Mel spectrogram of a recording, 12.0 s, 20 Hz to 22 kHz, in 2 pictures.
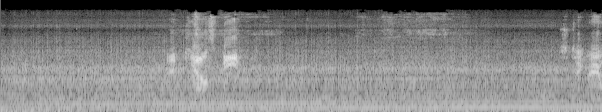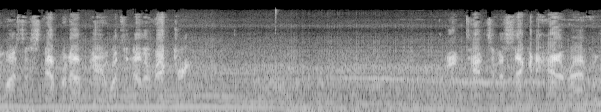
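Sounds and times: kart engine at high revs: 0.0 - 12.0.

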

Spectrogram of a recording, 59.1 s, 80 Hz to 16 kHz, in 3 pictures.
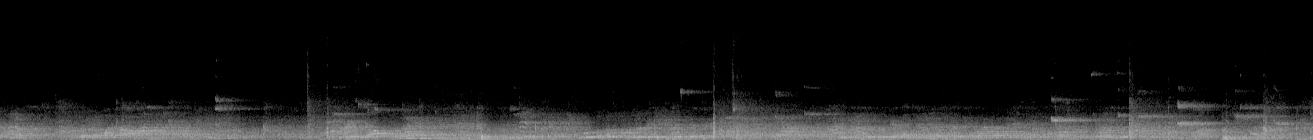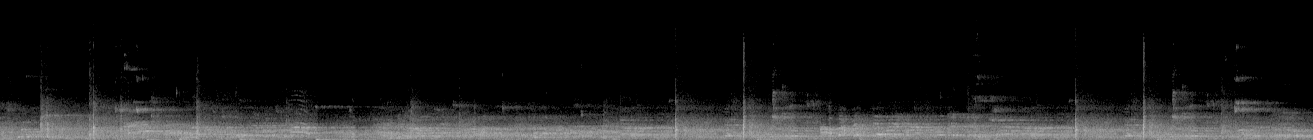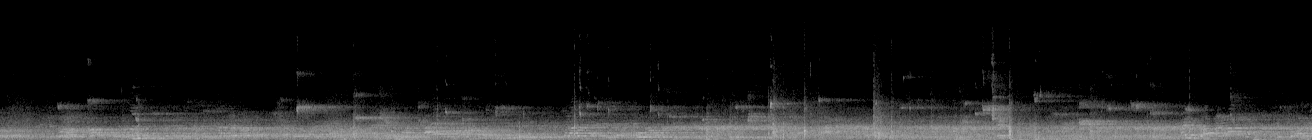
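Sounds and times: chatter of many voices: 0.0 - 59.0
sneakers squeaking on wooden floor: 10.2 - 12.6, 15.8 - 25.2, 30.9 - 32.0, 34.0 - 34.9, 36.6 - 38.8, 43.6 - 47.4, 48.0 - 59.0.

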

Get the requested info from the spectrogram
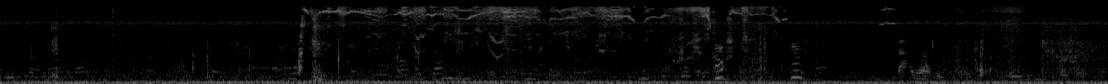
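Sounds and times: macaques squealing: 3.0 - 8.2, 8.8 - 9.0.

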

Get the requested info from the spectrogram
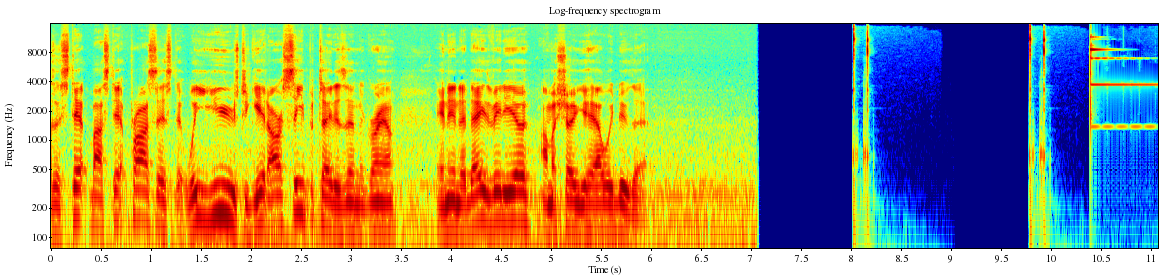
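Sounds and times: double mouse click: 8.0 - 8.3, 9.8 - 10.0
notification bell ding: 10.4 - 11.0.

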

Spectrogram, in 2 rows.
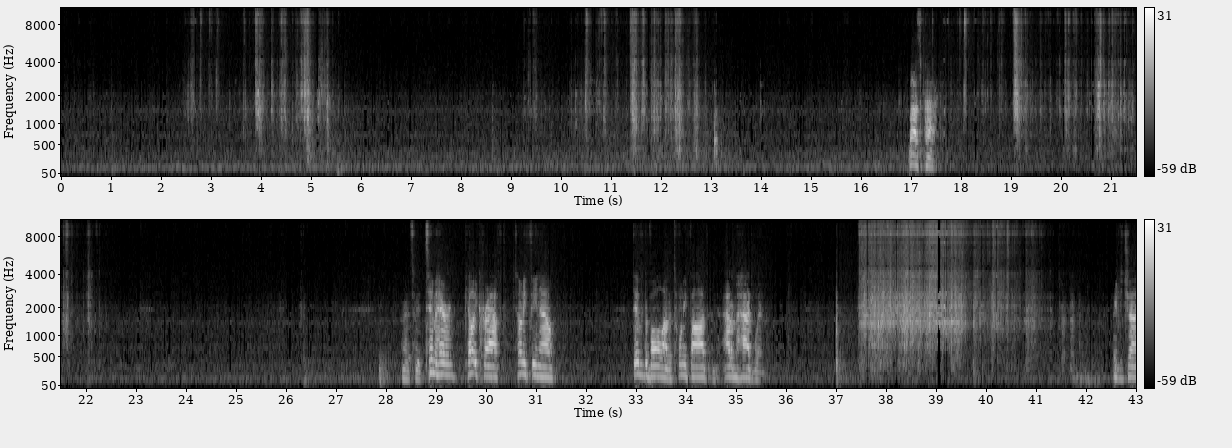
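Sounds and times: foil wrapper tearing and crinkling: 2.5 - 5.4, 10.3 - 12.8, 17.8 - 22.3, 37.4 - 41.4.

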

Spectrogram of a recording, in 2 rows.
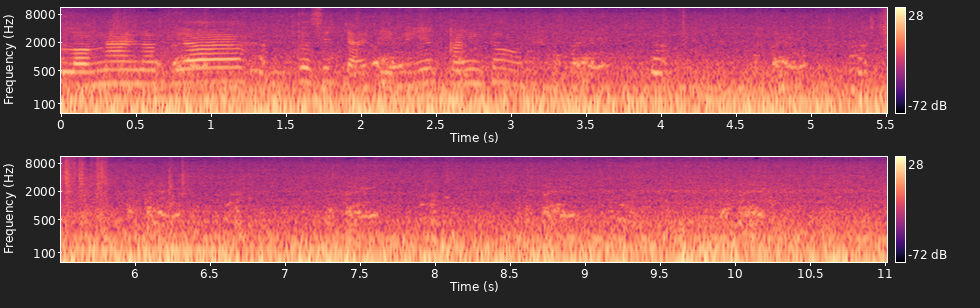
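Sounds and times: person speaking: 0.0 - 3.3
car engine rumble: 0.0 - 11.0
tyres on wet road: 0.0 - 11.0.

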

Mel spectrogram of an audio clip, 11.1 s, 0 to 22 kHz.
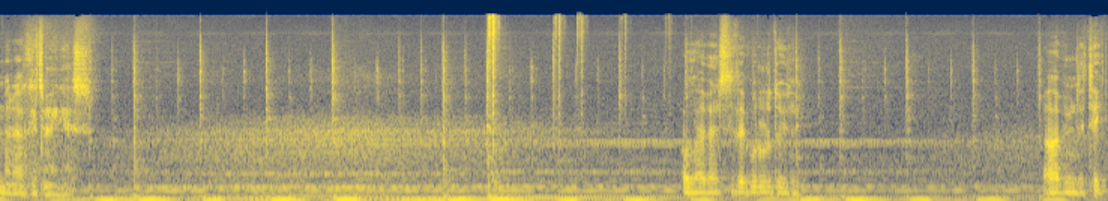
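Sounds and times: low drone: 1.1 - 10.7.

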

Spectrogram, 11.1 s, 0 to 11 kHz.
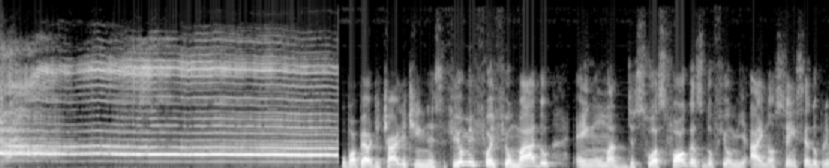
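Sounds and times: young man screaming: 0.0 - 4.6.

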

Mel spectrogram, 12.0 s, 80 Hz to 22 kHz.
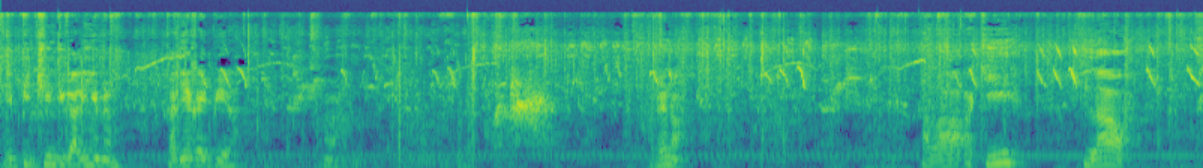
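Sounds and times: young quail peeping: 0.0 - 12.0.

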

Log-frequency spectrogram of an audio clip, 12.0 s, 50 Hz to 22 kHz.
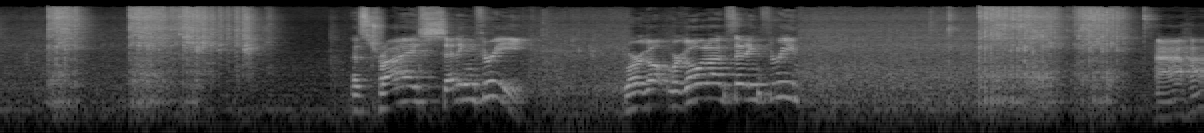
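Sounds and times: electric fan whirring: 0.0 - 12.0
sandpaper grinding on skin: 0.5 - 2.8.

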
